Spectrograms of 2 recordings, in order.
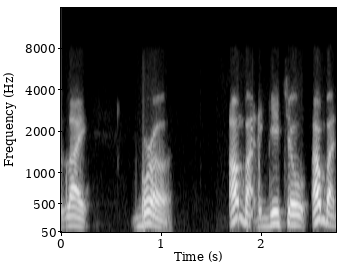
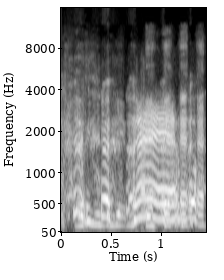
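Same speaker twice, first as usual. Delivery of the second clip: laughing; 6 semitones higher, 8 dB louder than usual. Real, not acted. Laughing while retelling prank.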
